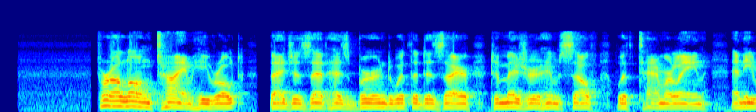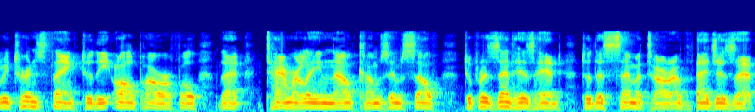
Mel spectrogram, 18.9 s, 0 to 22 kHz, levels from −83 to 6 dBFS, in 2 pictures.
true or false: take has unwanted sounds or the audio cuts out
false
